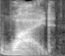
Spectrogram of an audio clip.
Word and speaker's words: WYD: They call their app Wide. – It's spelled W Y D.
